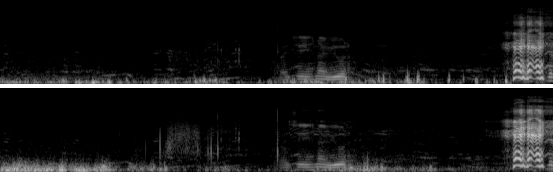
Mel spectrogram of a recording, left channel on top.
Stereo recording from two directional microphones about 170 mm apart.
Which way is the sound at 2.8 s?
30° left (ahead or behind).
